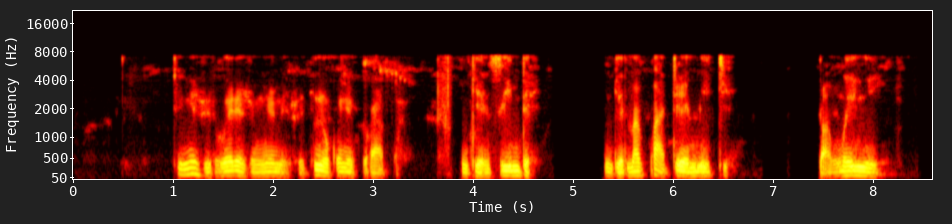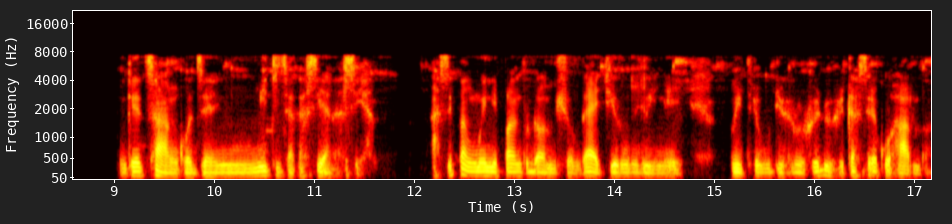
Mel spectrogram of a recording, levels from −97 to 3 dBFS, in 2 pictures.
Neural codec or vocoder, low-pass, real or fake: codec, 16 kHz, 8 kbps, FunCodec, trained on Chinese and English, 25 frames a second; 7.2 kHz; fake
